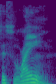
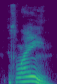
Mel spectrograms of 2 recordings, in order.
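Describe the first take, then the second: First: Said in the usual way. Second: "lame" pushed higher with scorn; emphatic repeat. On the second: Real, not acted. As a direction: repeat "It's lame." with more punch on "lame".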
